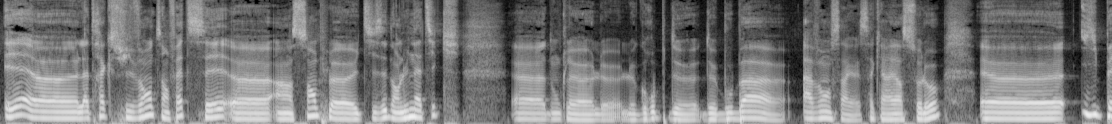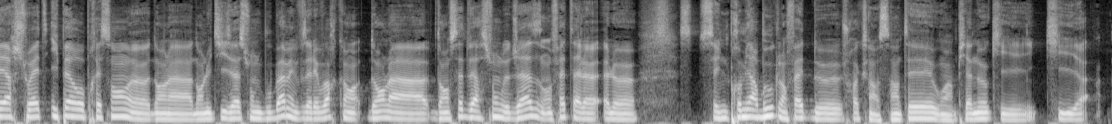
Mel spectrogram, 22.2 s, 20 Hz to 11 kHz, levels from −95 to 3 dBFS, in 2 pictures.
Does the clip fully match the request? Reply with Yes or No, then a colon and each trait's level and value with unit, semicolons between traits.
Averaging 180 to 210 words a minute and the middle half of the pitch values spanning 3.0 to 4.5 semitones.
Yes: average, 200 wpm; average, 4.0 semitones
